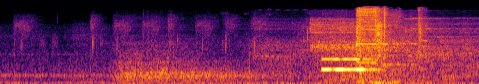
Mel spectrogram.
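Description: A sci-fi energy weapon fires with sharp zaps.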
